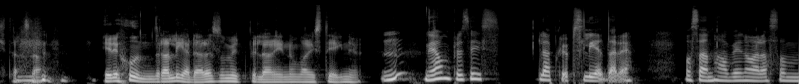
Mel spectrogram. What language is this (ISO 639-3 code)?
swe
